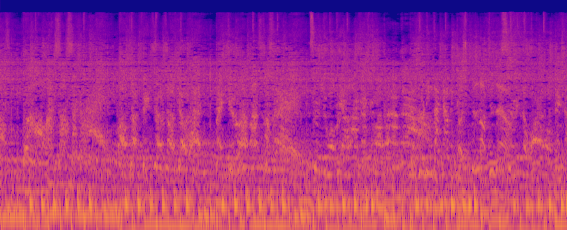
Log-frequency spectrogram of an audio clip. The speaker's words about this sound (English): Oh, it's a good scream right here, real quick.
